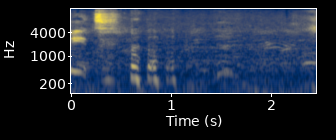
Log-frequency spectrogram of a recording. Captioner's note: laughing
